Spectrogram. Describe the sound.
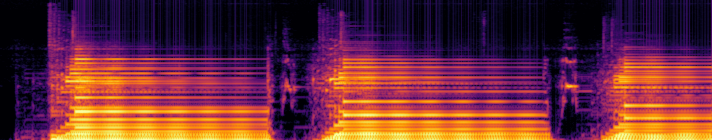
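Electric guitar played clean through an effect unit placed after the amp: three sustained, ringing chords, each held for about two seconds, with short breaks between them. No one talks.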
